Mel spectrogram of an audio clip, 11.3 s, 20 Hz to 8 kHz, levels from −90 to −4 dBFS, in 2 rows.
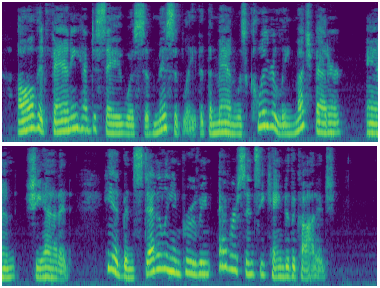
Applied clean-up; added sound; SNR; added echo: none; none; none; none.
